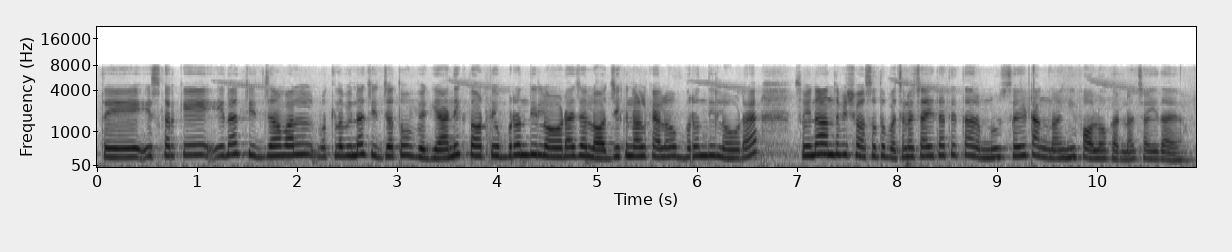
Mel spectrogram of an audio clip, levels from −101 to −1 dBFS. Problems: none marked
